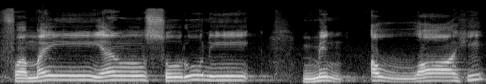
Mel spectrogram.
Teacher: اور یہاں ملا کر پڑھنے کی صورت میں من میں نون ساکن کو ینصرو کی یا کے ساتھ ملائیں گے اور یا کی آواز کو غننے کے ساتھ ادا کریں گے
